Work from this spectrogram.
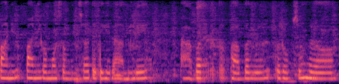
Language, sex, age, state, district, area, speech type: Nepali, female, 30-45, West Bengal, Darjeeling, rural, spontaneous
